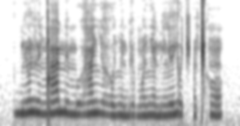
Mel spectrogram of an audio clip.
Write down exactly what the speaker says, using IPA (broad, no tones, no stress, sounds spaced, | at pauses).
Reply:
bʲ õ vʲ ɔ̃ ŋ͡ǃ a mʲ ɔ m u ɦ ã ʎ ə ɦ o ʎ ə̃ bʲ ɔ b ɔ̃ ʎ ɛ̃ bʲ ɛ̃ lʲ ə j ɤ t͡ʃʼ ə̃ ǁʰ õ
